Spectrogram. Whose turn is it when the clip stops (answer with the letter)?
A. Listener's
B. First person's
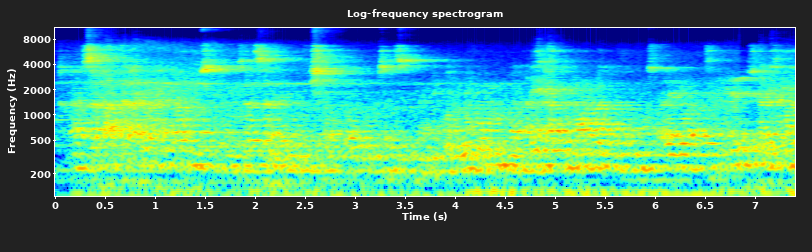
A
